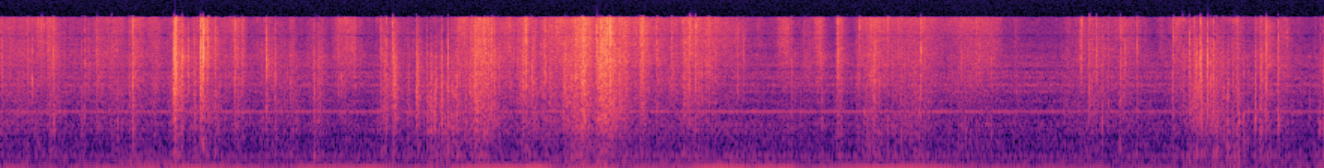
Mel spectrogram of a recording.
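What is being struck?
Newsprint newspaper sheets.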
